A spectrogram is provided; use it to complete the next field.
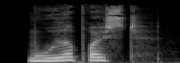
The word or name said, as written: moderbryst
